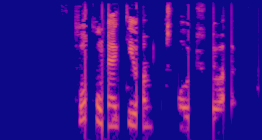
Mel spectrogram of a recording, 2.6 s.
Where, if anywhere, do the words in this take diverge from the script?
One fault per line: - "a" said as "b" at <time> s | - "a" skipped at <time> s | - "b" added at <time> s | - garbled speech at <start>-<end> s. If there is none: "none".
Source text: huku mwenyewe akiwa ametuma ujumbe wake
- "mwenyewe" skipped at 1.0 s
